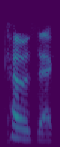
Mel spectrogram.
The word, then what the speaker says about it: Kozik: Yes, it's Kozik.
